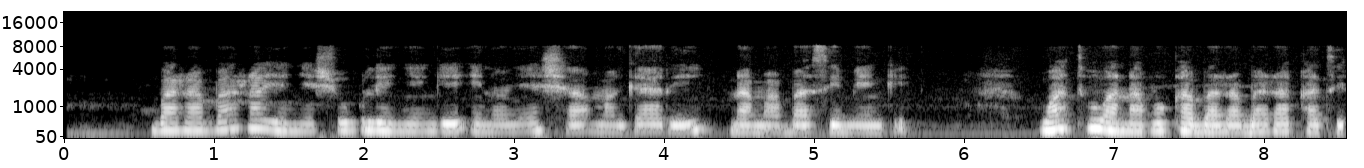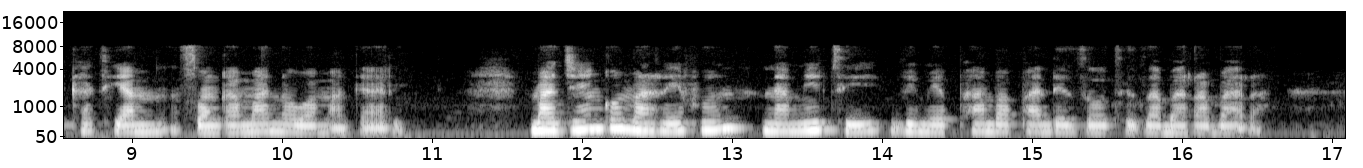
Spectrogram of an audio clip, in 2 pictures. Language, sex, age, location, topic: Swahili, female, 18-24, Nairobi, government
